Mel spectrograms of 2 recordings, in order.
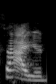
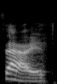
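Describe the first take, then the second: First: The r sound is pronounced clearly. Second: The r sound is dropped entirely. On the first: Ordinary tiredness. "not tired" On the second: Complete exhaustion. "but tired. Take the r out"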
